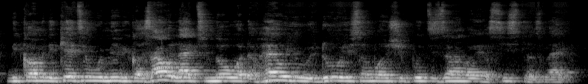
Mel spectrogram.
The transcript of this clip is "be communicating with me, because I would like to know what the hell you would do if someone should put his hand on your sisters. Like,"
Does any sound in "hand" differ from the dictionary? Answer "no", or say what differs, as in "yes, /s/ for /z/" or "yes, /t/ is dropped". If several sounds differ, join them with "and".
yes, /d/ is dropped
